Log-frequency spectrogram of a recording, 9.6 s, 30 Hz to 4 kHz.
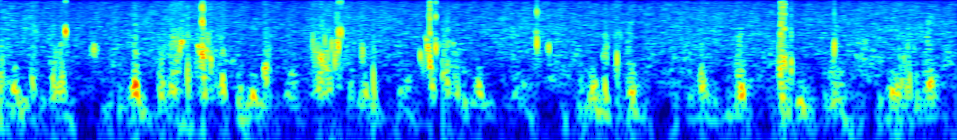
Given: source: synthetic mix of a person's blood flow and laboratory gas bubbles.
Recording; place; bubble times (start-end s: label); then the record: Doppler ultrasound of blood flow; precordium
0.00-0.05 s: bubbles
0.31-0.39 s: bubbles
0.49-0.70 s: bubbles
0.88-1.01 s: bubbles
1.56-1.66 s: bubbles
1.70-2.27 s: bubbles
2.62-2.73 s: bubbles
3.10-3.44 s: bubbles
3.59-3.65 s: bubbles
3.69-3.78 s: bubbles
4.16-4.60 s: bubbles
5.33-5.41 s: bubbles
5.46-5.52 s: bubbles
6.01-6.11 s: bubbles
6.13-6.21 s: bubbles
6.99-7.08 s: bubbles
7.76-7.95 s: bubbles
8.30-8.38 s: bubbles
8.93-9.18 s: bubbles
From the record:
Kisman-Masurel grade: 242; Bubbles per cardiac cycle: several, 3 to 8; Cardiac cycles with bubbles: 100%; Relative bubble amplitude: moderate (0.250 to 0.450); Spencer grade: 3 (all of the cardiac periods contain showers or single bubble signals, but not dominating or overriding the cardiac motion signals); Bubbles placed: only in the low amplitude regions of the cardiac cycle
